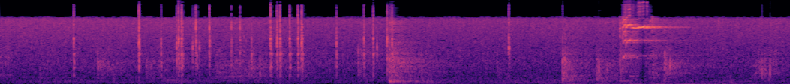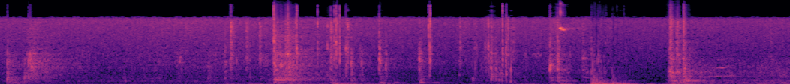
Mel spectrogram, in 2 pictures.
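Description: Small ASEA elevator with an OTIS modernisation: clicks and knocks of the swing landing door and the car's folding doors, with heavier thunks as the doors close. There is a short electronic beep about eight seconds in, and from about thirteen seconds a low hum comes up under further door thunks.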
